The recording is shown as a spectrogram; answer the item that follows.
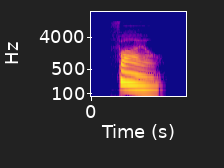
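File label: "file", American English female; everyone-can-use-english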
